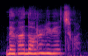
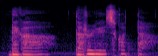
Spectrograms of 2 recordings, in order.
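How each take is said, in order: First: Whispered divine words, a little firmer; solemn echo of the holy voice; breathy reverent repetition; voice of Jesus. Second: Whispered, solemn divine voice; soft reverent whisper of Jesus. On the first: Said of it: "이 음성이 저에게 들려지는 거예요". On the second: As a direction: hush it like a holy voice. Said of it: "음성이 들렸습니다". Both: Retold or imitated.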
